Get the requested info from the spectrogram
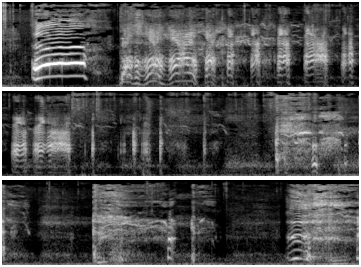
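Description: A hiker's voice: a loud short cry about half a second in, then a quick string of short voiced breaths and effort noises while hauling herself up a steep, rope-assisted slope, with a few more brief vocal sounds later.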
